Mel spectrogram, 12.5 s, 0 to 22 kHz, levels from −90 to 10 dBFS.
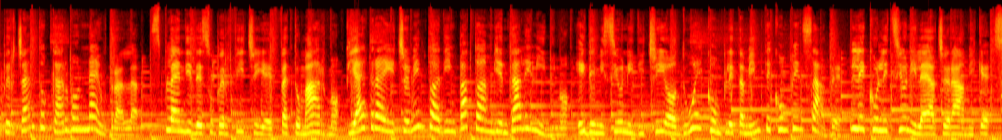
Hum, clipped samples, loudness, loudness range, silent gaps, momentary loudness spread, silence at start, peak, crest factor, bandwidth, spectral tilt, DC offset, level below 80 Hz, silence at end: none; under 0.1%; -16 LUFS; 2 LU; none; 6 LU; 0 s; 0 dBFS; 16 dB; 18 kHz; -4 dB/octave; under 0.1%; -32 dBFS; 0 s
